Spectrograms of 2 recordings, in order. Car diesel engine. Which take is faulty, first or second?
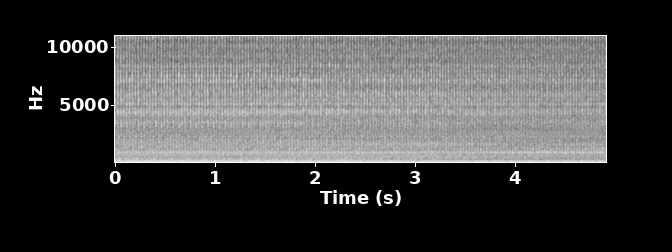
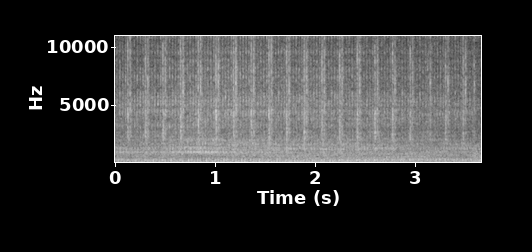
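second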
